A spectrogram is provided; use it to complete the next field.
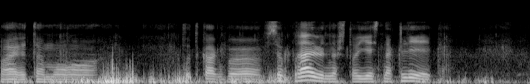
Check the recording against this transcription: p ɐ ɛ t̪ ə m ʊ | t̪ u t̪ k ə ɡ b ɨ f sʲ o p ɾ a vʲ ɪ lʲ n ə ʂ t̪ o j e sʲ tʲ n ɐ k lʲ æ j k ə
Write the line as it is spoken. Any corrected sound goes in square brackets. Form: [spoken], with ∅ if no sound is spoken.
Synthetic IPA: p ɐ ɛ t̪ ə m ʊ | t̪ u t̪ k [a] ɡ b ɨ f sʲ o p ɾ a vʲ ɪ lʲ n ə ʂ t̪ o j e sʲ tʲ n ɐ k lʲ [e] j k ə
